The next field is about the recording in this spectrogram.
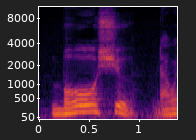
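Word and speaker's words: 芒種: 망종, 모슈라고 읽습니다.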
